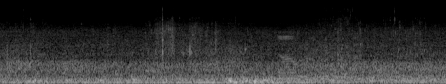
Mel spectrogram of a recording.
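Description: Wind on the microphone over a steady low outdoor rumble, with faint voices in the background.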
